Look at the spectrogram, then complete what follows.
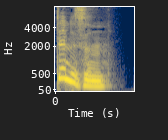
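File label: "denizen", British English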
